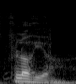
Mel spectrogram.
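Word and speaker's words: Flohio: Y ese ya es Flogio. Sí, así es como se pronuncia, una chava inglesa.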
